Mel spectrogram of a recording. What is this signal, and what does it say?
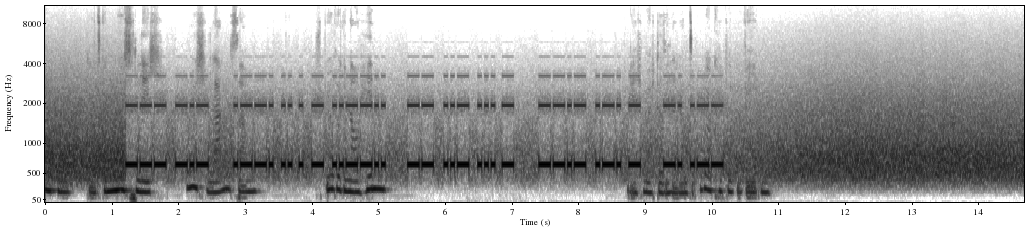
Morse code, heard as a keyed tone, hand-sent with a paddle, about 24 wpm, 650 Hz, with radio static and a narrow filter. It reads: OK PIET? MUST QRT NW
